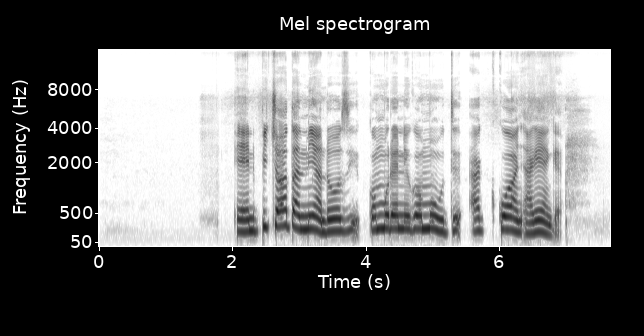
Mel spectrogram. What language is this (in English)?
Kalenjin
